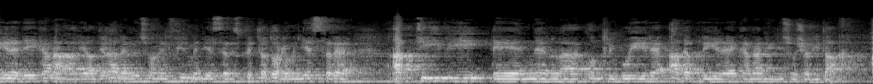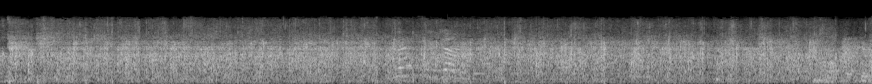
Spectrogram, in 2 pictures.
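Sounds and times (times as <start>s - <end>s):
speech: 0.0s - 8.9s
audience applause: 8.7s - 17.4s.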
